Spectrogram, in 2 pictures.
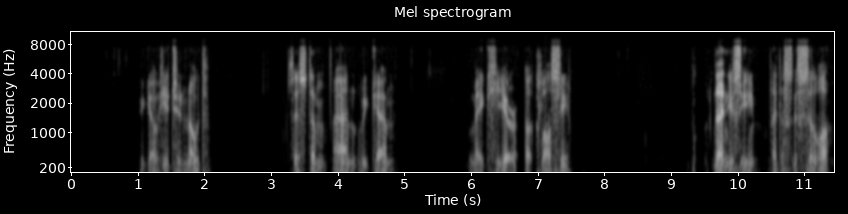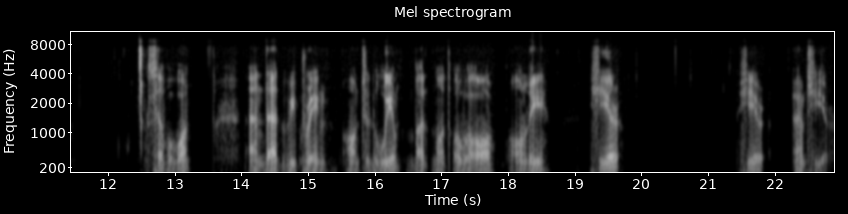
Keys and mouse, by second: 1.6-5.2 middle drag, 4.6-6.4 drag, 4.6 right click, 6.8-8.7 drag, 13.6 Tab, 21.4-22.8 right drag.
